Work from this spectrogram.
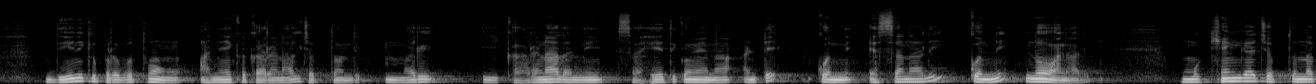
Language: Telugu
